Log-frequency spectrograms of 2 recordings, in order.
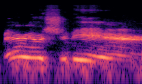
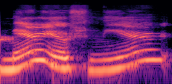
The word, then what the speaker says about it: Mary Oceaneer: Let's move on to our next member, Mary Oceaneer. Gotta say it like that. Mary Oceaneer. Mary Oceaneer.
